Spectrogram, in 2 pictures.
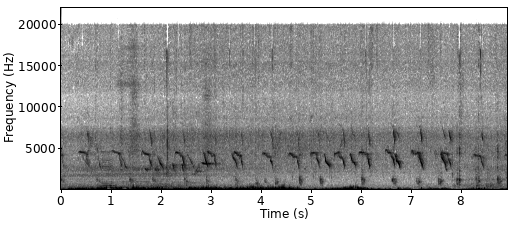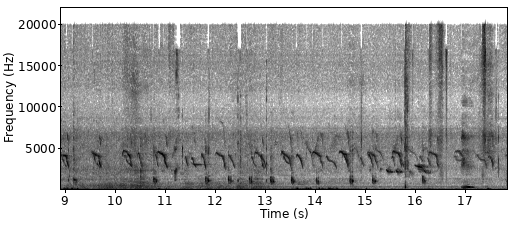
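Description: A flock of chickens clucks in a quick, busy chatter on a rural farm, many close calls repeating throughout, with low rumbling noise early on and faint talk in the background.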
